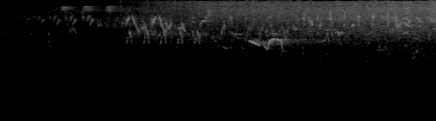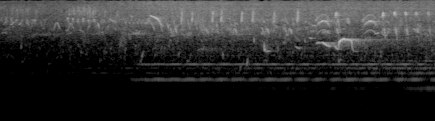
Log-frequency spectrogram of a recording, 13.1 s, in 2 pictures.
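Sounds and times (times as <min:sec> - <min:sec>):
birds chirping and whistling: 0:08.4 - 0:13.0.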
